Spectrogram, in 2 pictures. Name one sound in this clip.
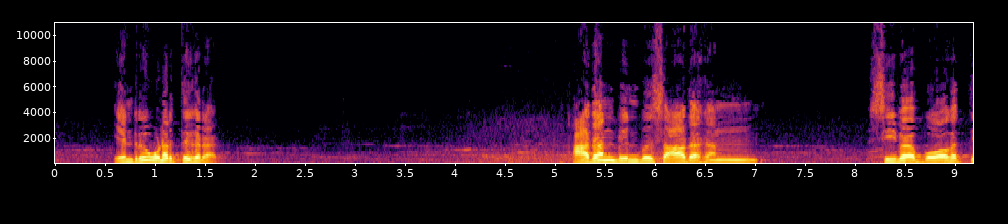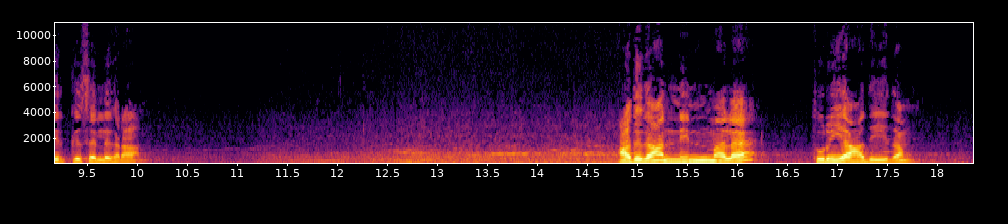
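A middle-aged man speaks into a microphone in short bursts with pauses.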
